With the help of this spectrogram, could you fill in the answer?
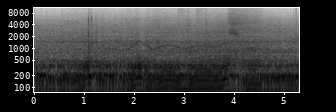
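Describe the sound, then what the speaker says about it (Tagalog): Yamaha MT-09 SP motorcycle fitted with an SC Project exhaust revving, a loud, close, raspy engine note that rises and falls in several throttle blips with some mechanical clatter. "Naka-SC project nga pala to, kaya napakaingay."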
